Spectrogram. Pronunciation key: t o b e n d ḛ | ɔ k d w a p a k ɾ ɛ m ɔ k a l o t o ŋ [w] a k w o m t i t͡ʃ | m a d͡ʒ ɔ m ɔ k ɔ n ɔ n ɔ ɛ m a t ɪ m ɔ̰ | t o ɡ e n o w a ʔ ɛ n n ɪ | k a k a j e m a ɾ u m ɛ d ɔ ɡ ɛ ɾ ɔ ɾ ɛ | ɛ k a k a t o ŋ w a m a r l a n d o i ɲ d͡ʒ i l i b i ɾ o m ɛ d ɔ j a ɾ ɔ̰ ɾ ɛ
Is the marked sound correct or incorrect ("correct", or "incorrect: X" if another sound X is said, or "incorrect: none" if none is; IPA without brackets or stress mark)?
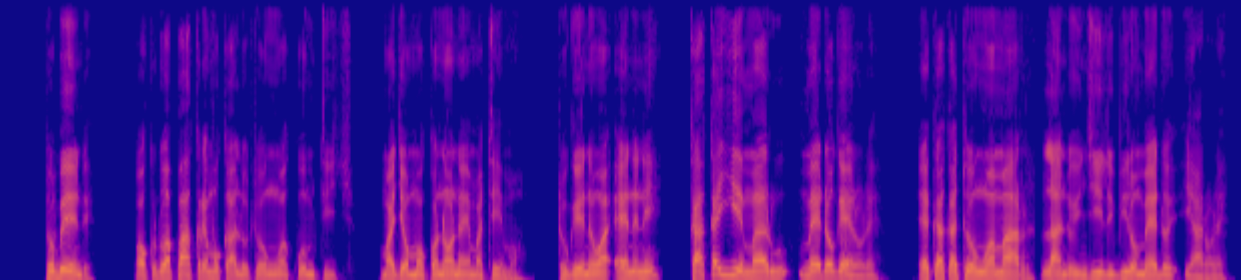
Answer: correct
